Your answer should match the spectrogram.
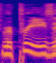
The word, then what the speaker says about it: reprise: It's reprise, and that's the right way to say it.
